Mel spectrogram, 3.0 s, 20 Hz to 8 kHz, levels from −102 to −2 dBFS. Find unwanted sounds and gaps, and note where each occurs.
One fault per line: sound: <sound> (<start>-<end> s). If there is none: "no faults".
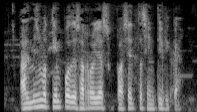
no faults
